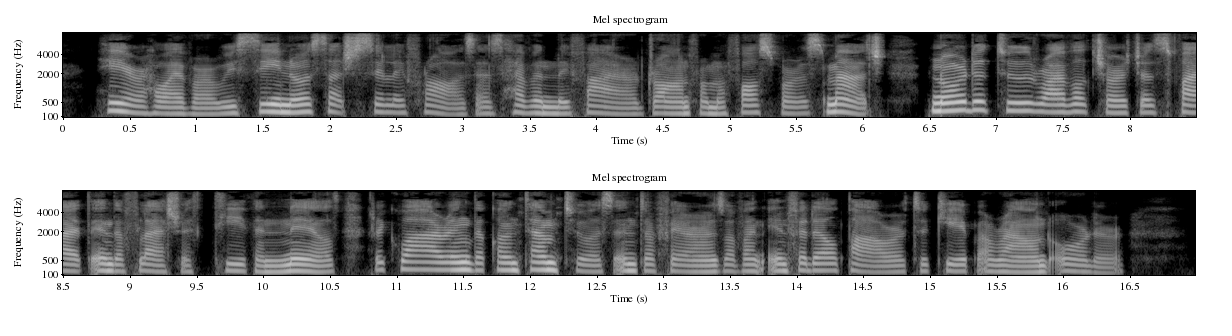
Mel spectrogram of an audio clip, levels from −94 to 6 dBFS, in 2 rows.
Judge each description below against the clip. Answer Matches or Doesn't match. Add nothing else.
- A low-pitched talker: Doesn't match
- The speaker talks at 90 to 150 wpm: Matches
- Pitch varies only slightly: Doesn't match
